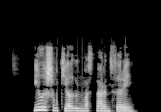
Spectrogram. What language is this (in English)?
Mari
